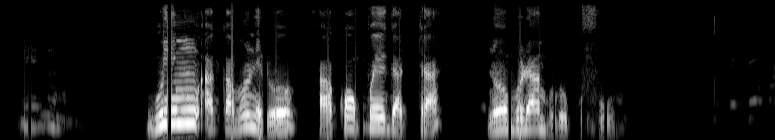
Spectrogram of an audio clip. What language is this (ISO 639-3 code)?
lug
